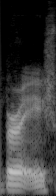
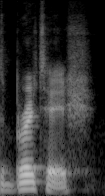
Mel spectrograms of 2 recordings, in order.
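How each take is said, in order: First: The T in the middle is dropped. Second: The T in the middle is clearly pronounced. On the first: This is the speaker's natural regional way. "that's as a result of my own regional accent" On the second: This sounds posh to the speaker. "I think I sound like a posh twat"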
